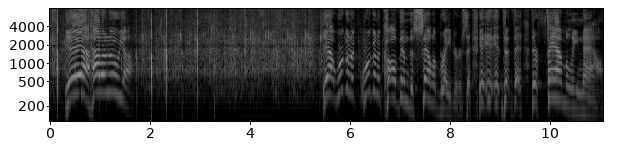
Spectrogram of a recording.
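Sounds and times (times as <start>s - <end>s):
audience hand clapping in praise: 0.0s - 6.3s
speech: 0.3s - 1.8s, 5.4s - 11.0s.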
